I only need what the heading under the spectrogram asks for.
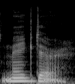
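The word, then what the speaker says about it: mkdir: Linux we use mkd command which is usually pronounced as makeer so we type makeer then folder name enter and here's a new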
